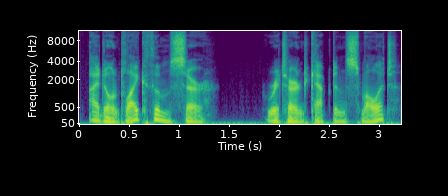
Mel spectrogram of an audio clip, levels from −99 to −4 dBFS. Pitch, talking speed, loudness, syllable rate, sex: 90 Hz, 150 wpm, -19 LUFS, 4.7 syllables/s, male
